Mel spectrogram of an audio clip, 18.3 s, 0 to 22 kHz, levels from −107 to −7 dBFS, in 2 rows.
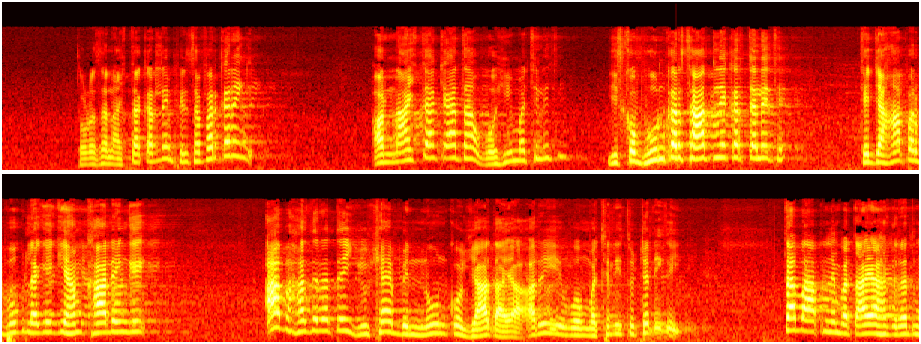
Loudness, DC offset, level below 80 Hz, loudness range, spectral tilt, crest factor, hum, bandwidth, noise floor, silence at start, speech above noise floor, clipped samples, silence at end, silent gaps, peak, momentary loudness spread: -20 LUFS; under 0.1%; -54 dBFS; 6 LU; -4 dB/octave; 22 dB; none; 12 kHz; -59 dBFS; 0.8 s; 39 dB; under 0.1%; 0 s; none; 0 dBFS; 14 LU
